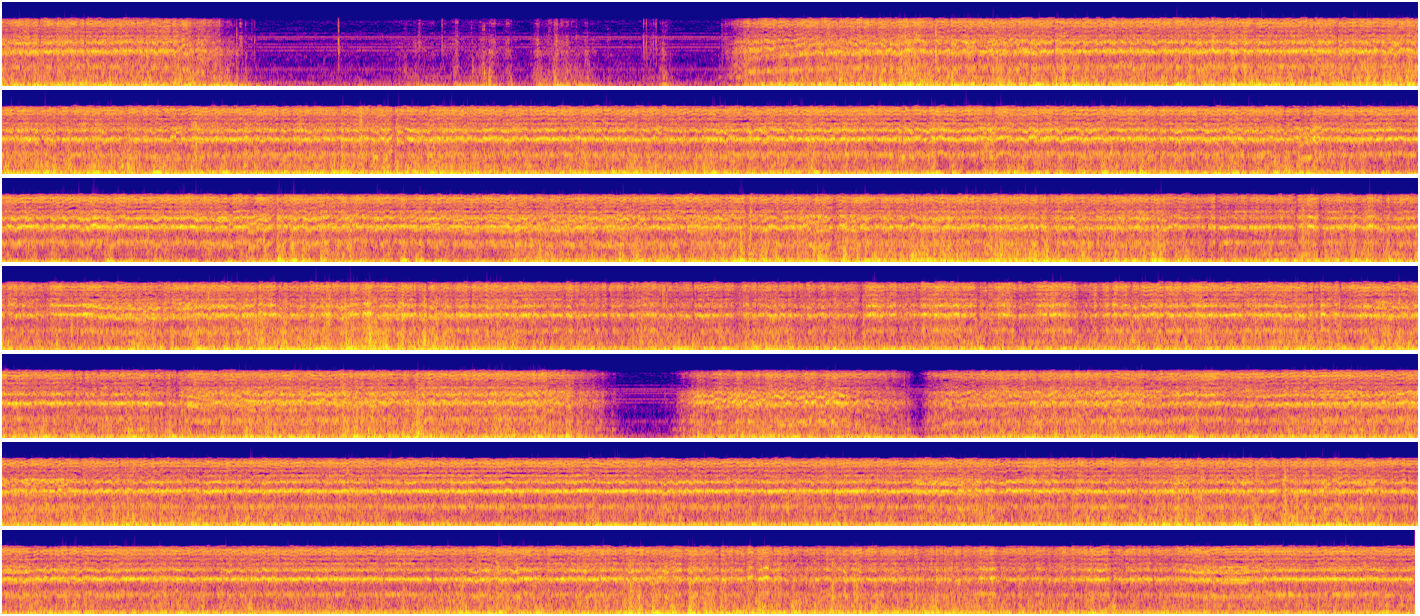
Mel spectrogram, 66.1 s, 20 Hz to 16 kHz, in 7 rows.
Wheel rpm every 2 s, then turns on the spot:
180, 10, 80, 210, 230, 230, 230, 230, 240, 230, 230, 220, 220, 230, 230, 230, 230, 230, 230, 220, 200, 80, 160, 210, 230, 230, 230, 230, 230, 240, 230, 230, 230.
2-4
